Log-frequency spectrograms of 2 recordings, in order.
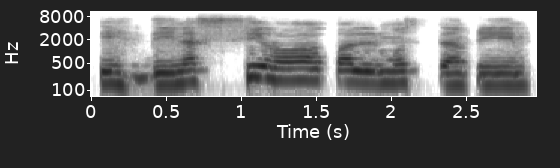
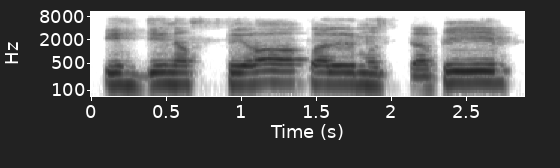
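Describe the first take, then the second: First: The s in sirat is a plain s sound. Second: The s in sirat is a light emphatic sound. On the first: "sad ini boleh jadikan sin" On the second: "Mudah aja disebut"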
